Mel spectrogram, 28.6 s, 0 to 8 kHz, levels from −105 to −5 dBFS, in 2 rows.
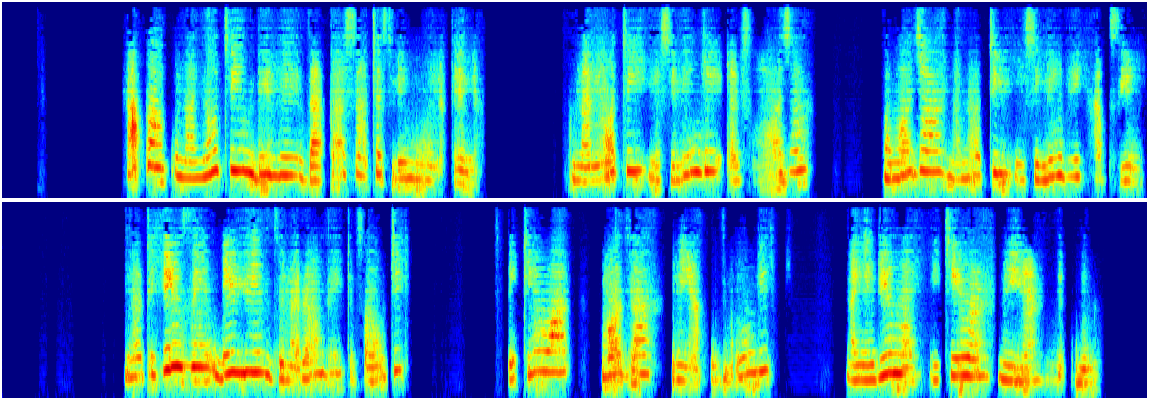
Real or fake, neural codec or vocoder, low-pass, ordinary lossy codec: fake; codec, 44.1 kHz, 0.9 kbps, DAC; 7.2 kHz; MP3, 32 kbps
